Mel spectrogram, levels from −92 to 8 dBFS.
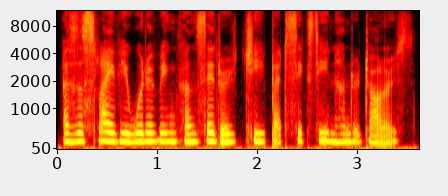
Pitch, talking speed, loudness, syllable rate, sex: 200 Hz, 215 wpm, -18 LUFS, 5.8 syllables/s, female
